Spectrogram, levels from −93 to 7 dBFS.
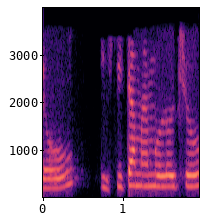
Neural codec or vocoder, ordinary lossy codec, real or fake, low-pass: none; MP3, 32 kbps; real; 3.6 kHz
